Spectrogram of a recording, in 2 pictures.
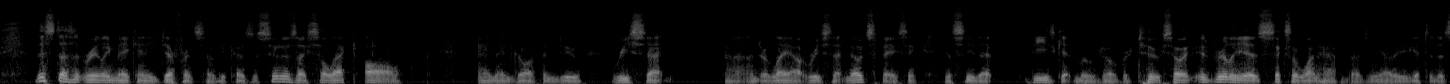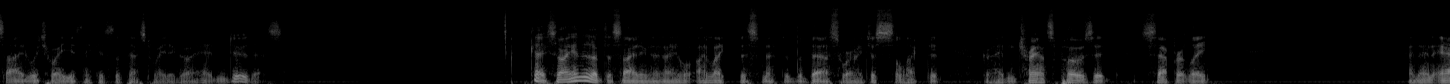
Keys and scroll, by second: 3.7 super+a, 24.2 shift+t.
